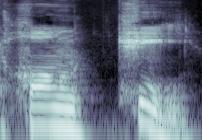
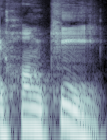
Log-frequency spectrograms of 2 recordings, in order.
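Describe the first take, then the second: First: "Hong Chi" with a ch sound opening the second word; pronunciation demo. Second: "Hong Ki" with a hard k opening the second word; alternative pronunciation. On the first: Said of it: "if you can't pronounce it". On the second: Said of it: "some people say Hong Ki". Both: Shown as a demonstration.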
